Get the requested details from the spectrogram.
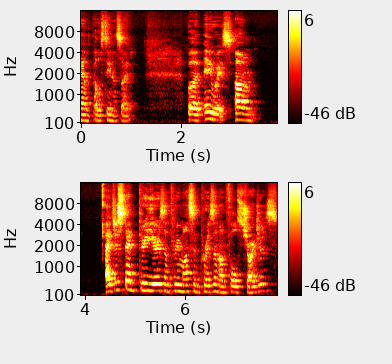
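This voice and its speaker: A woman with a Russian accent at a moderate pace, amid audible room echo and noticeable background noise. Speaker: activist. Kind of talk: testimony. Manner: halting.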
